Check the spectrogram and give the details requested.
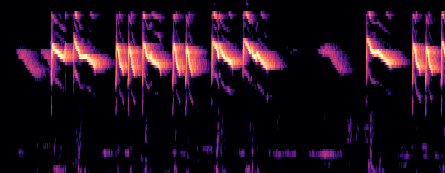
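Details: White-eye singing in a lively wild style with sharp notes, played to get untrained birds singing: rapid strings of high, thin descending chirps with a short pause midway before more paired notes.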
